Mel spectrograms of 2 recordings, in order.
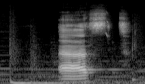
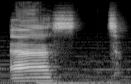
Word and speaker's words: asked: I say asked. This is like this, okay? Because this ED gives you the T sound, you say asked. You don't pronounce K. Letter K is not pronounced.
